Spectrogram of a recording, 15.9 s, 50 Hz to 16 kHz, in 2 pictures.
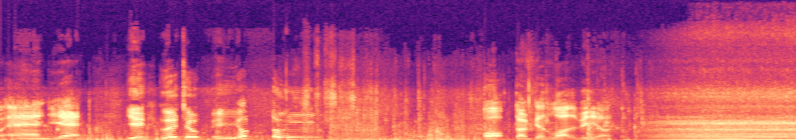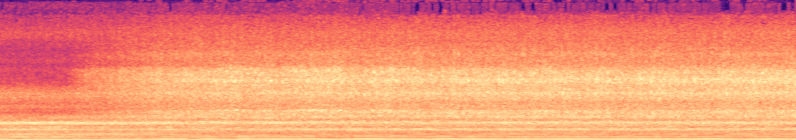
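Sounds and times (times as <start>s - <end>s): outboard motor running: 3.0s - 15.9s.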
